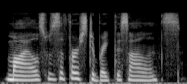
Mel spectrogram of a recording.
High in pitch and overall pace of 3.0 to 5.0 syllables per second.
No: high, 210 Hz; 6.3 syllables/s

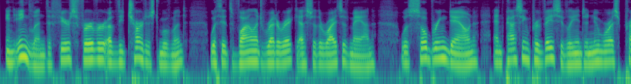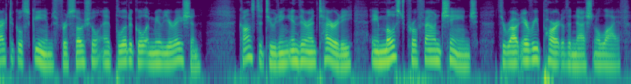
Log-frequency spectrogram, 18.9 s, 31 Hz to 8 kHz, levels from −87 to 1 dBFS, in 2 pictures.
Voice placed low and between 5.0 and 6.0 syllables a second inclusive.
Yes: low, 130 Hz; 5.5 syllables/s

